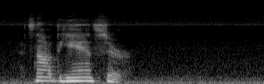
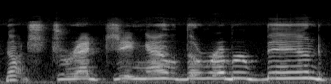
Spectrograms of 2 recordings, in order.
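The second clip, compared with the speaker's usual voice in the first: high, slow, drawn-out words; high, taut, elongated delivery; strained stretching; 8 semitones higher, 3 dB louder, much slower than usual. Shown as a demonstration. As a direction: stretch the words out like pulling elastic. Contrasts tension with leaving it limp.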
